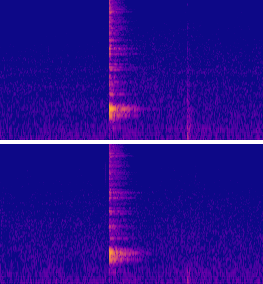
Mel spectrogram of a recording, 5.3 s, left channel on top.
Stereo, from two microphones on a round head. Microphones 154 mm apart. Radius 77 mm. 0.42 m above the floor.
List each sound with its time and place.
2.2 s a cowbell: 40° left (ahead or behind), 1.3 m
